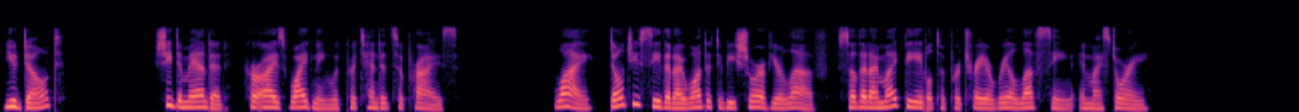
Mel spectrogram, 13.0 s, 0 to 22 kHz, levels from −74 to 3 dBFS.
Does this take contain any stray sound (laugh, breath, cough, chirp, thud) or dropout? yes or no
no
